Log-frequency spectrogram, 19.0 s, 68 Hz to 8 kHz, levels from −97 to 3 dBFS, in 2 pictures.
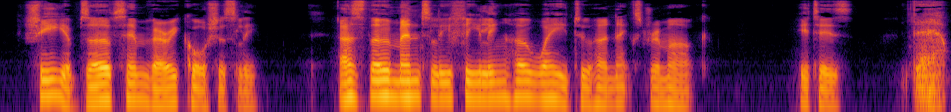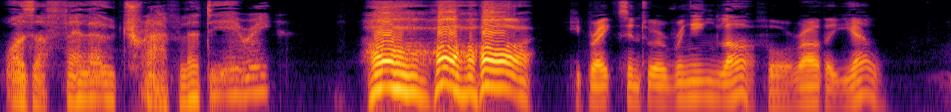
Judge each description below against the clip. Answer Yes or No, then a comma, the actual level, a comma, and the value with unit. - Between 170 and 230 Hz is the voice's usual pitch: No, low, 115 Hz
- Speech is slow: Yes, slow, 110 wpm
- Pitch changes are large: No, average, 4.6 semitones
